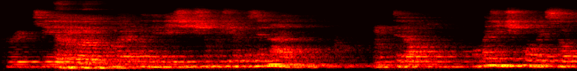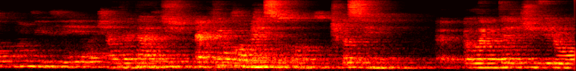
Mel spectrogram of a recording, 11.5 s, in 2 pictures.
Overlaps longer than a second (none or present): present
